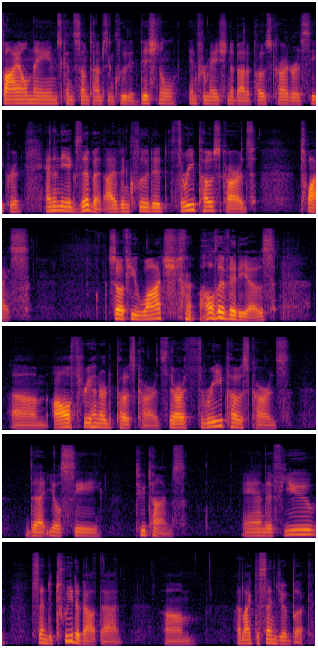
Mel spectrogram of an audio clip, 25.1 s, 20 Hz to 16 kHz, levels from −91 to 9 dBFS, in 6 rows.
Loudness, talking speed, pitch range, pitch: -23 LUFS, 140 wpm, 115-140 Hz, 120 Hz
